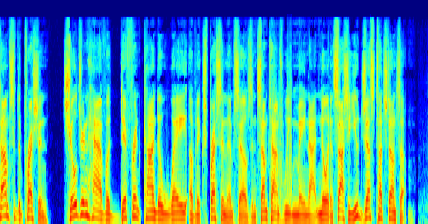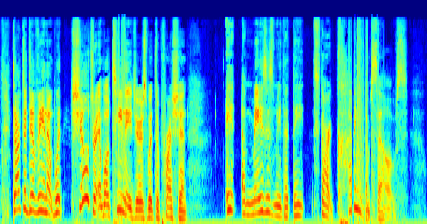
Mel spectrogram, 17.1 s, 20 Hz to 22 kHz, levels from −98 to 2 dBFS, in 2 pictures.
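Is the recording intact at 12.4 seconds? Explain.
Yes, the speech at 12.4 seconds is intact, with no audible dropout, click, distortion or other fault at that moment.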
